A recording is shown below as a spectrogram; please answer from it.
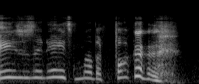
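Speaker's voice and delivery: shrill, very high-pitched shout. Retelling what one of the crew shouted: imitating someone yelling. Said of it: "one of them yells".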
